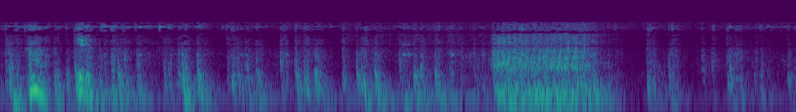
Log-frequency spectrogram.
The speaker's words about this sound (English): Dixon dismounted and guided his horse up the rocky slope.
